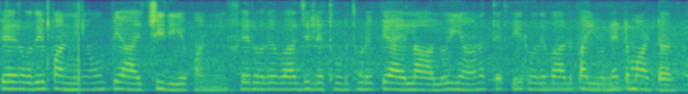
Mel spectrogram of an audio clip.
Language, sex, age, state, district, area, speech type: Dogri, female, 18-30, Jammu and Kashmir, Jammu, urban, spontaneous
